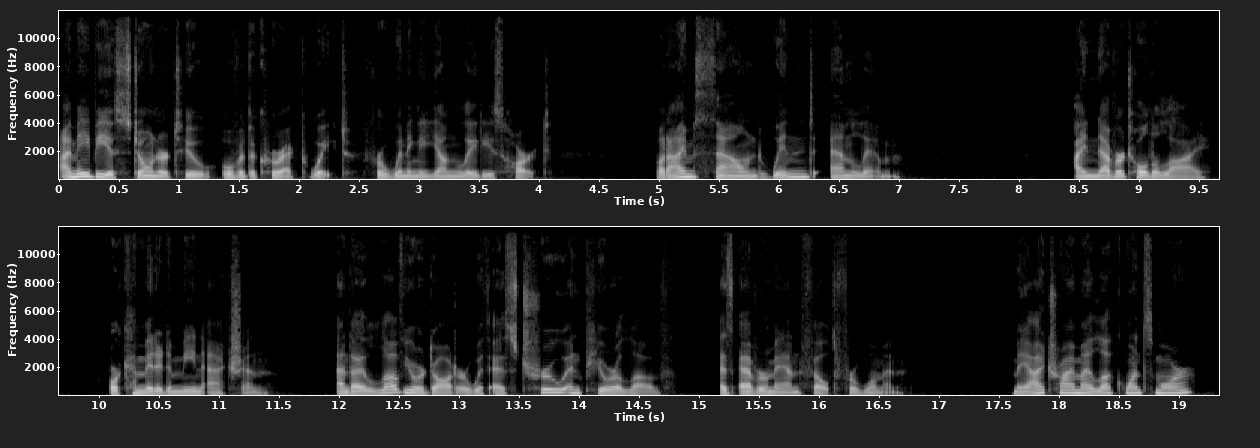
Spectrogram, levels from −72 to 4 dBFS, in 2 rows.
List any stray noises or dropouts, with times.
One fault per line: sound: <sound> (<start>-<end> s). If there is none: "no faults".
no faults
